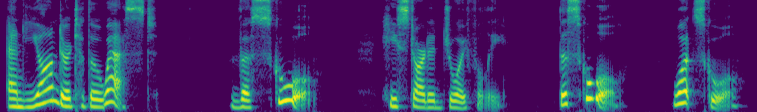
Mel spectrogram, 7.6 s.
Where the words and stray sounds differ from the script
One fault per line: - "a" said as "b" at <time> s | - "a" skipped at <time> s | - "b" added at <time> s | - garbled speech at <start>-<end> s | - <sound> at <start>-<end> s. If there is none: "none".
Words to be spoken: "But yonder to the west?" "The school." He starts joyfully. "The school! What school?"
- "But" said as "And" at 0.1 s
- "starts" said as "started" at 4.0 s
